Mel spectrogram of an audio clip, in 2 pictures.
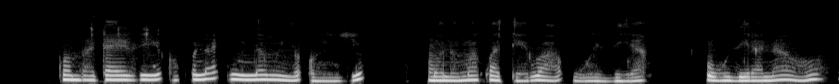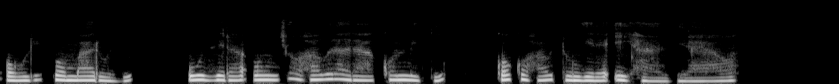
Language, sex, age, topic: Oshiwambo, male, 25-35, agriculture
